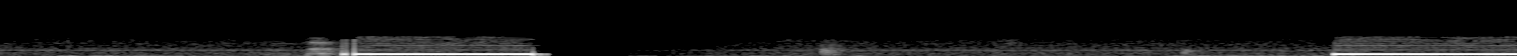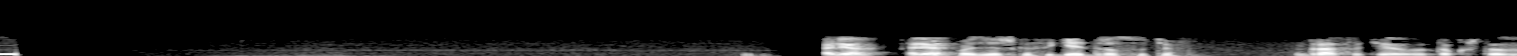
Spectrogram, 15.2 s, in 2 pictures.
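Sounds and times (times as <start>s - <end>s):
telephone ringback tone: 1.8s - 2.8s, 6.7s - 7.7s
speech: 11.8s - 15.1s.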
